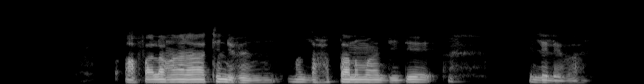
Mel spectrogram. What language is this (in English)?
Mada (Cameroon)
